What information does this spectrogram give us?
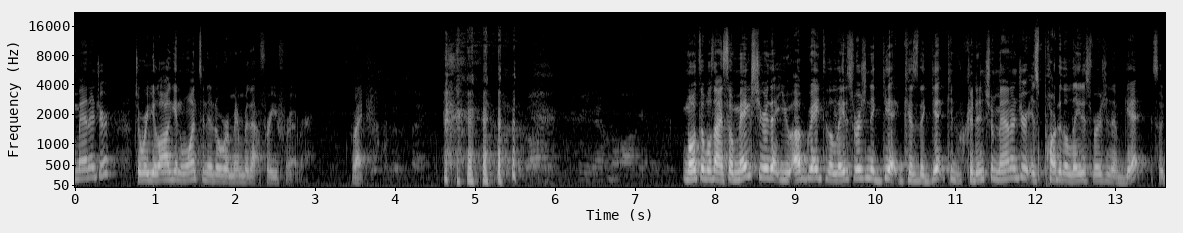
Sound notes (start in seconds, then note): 4.6 laugh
